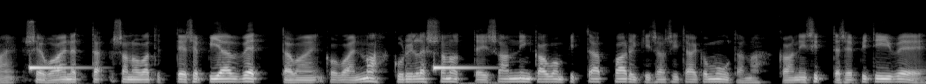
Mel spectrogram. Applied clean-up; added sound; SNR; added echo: classical method Wiener filter.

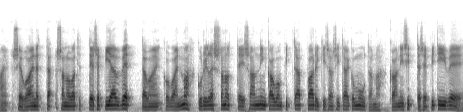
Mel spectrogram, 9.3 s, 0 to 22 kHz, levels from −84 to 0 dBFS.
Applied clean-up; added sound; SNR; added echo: none; none; none; none.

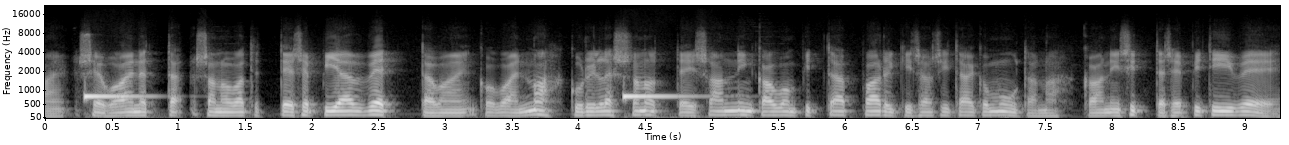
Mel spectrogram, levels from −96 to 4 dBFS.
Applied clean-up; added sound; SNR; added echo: neural mask model RNNoise.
